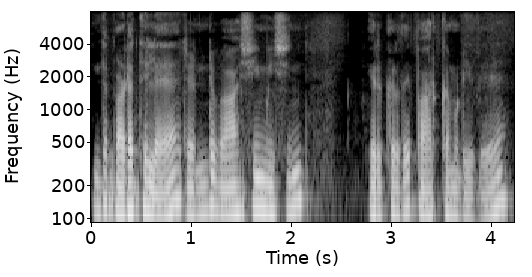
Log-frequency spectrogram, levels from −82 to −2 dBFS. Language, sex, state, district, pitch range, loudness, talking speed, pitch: Tamil, male, Tamil Nadu, Nilgiris, 95-120 Hz, -20 LUFS, 115 wpm, 110 Hz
